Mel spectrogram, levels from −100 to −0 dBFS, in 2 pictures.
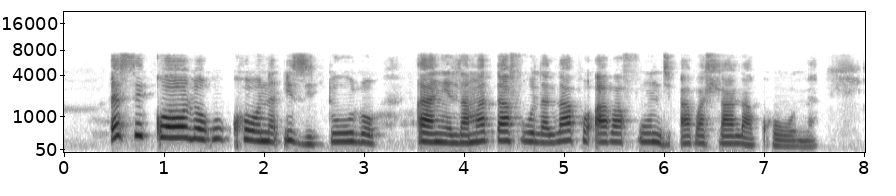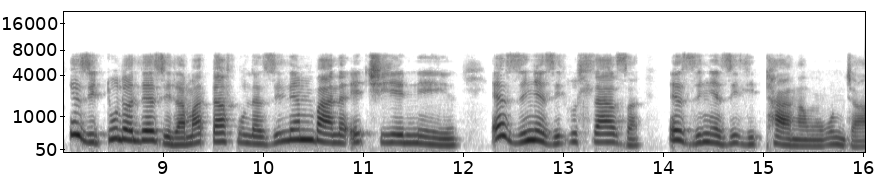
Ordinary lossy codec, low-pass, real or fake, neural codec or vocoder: Opus, 64 kbps; 7.2 kHz; fake; codec, 16 kHz, 4 kbps, FunCodec, trained on LibriTTS, 50 frames a second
